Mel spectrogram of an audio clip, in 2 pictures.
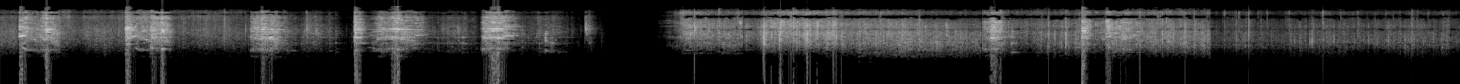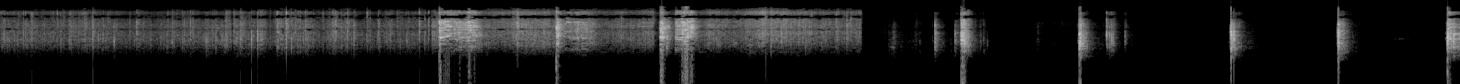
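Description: Cubes of steamed bun frying in oil in a wok: a steady sizzle with sharp spatters and clicks. The sizzle breaks off briefly about six seconds in and stops about 23 seconds in, leaving only a few scattered sharp clicks.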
